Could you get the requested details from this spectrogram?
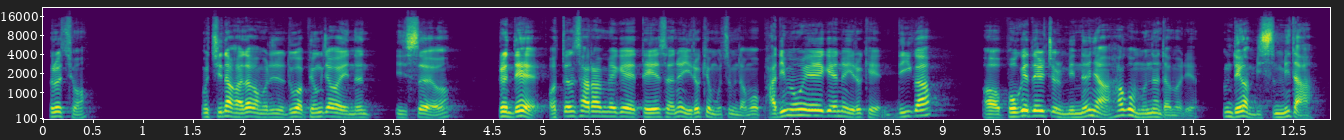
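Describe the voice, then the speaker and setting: A man's voice: fairly high pitch, animated, brisk, mellow, long reverb tail. A male pastor giving a sermon in a church, talking conversationally, asking the congregation questions and acting out quoted lines. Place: church sanctuary.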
